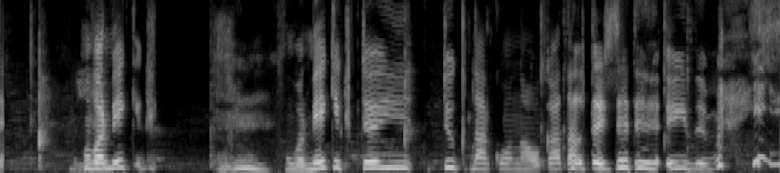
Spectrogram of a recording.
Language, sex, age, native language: Icelandic, female, 18-19, Lithuanian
